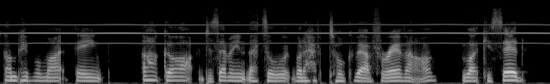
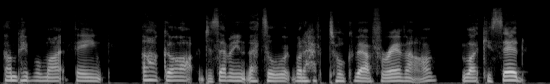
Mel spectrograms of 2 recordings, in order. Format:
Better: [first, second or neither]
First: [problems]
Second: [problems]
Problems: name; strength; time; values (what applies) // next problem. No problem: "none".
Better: second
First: high-pitched whine; loud; throughout; 4.5 kHz, 7 dB below the speech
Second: none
